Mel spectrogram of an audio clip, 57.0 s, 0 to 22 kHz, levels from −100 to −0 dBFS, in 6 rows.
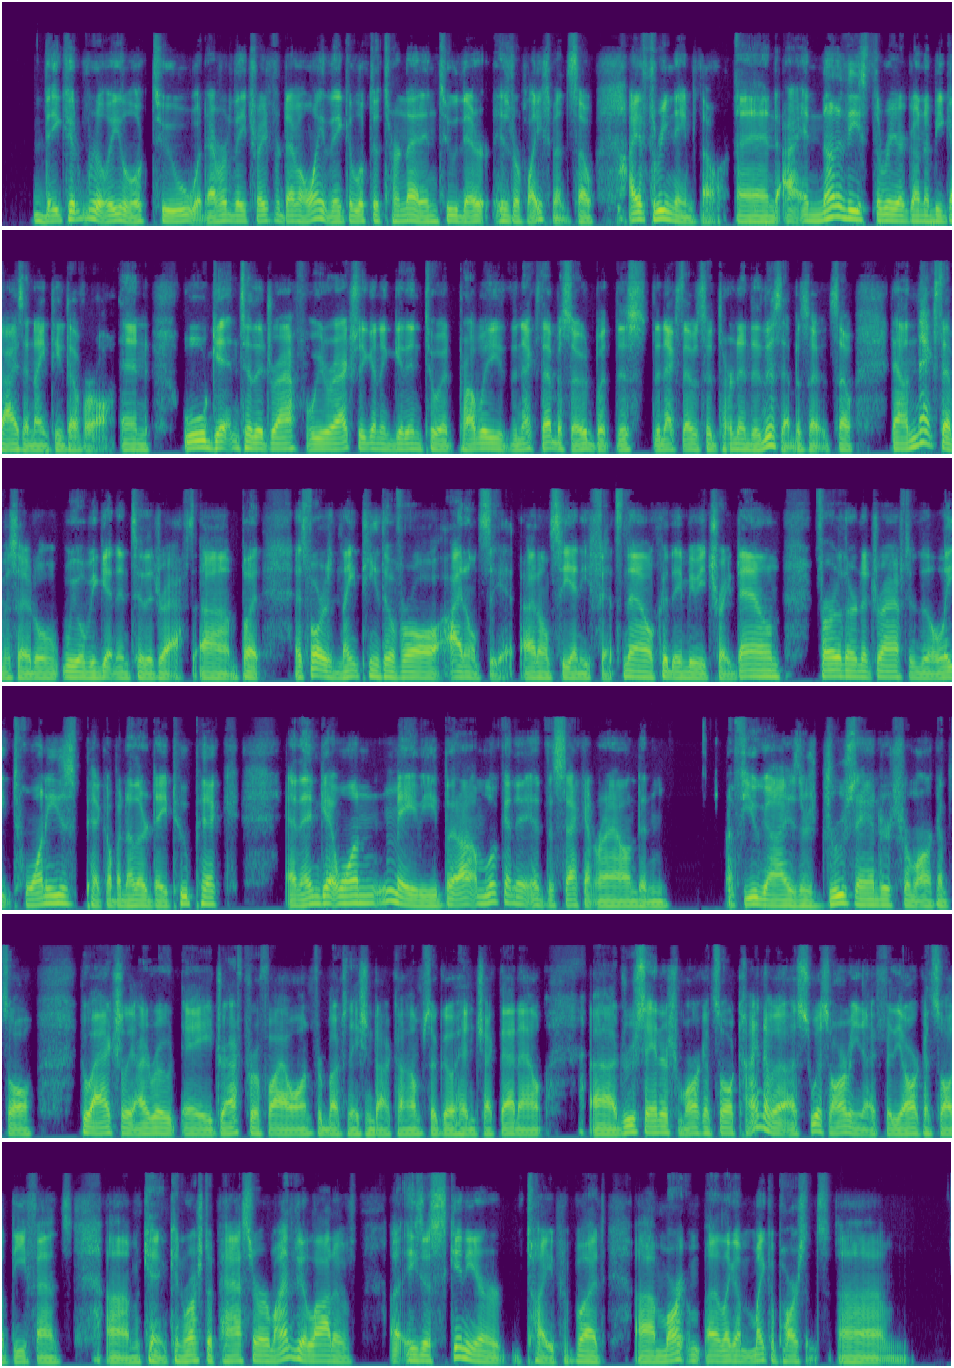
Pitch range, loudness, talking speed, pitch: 85-105 Hz, -21 LUFS, 205 wpm, 95 Hz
